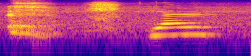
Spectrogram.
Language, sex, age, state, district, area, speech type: Assamese, female, 30-45, Assam, Goalpara, rural, spontaneous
